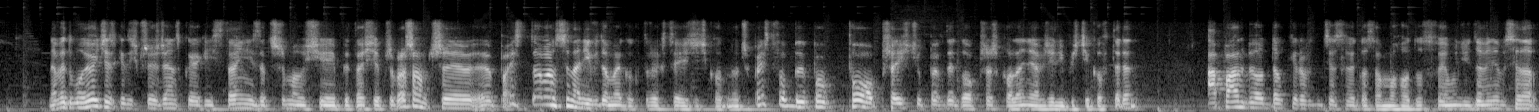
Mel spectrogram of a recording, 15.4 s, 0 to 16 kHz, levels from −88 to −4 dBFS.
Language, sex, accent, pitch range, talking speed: Polish, male, native, 105-135 Hz, 170 wpm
